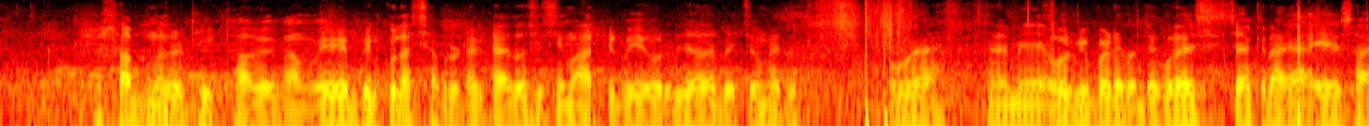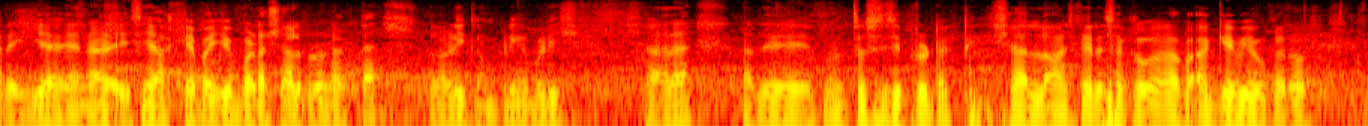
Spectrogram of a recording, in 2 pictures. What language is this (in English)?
Dogri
